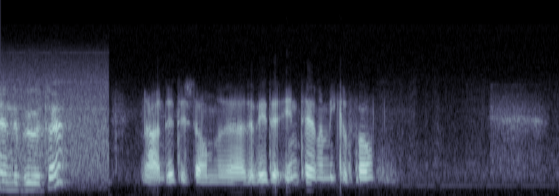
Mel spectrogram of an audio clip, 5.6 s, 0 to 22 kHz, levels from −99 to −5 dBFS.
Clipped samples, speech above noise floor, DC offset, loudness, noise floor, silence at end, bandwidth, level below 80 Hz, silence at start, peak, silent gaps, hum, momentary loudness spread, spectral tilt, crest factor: under 0.1%; 34 dB; under 0.1%; -30 LUFS; -64 dBFS; 0.2 s; 8.6 kHz; under -90 dBFS; 0 s; -14 dBFS; none; none; 19 LU; -4.5 dB/octave; 18 dB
